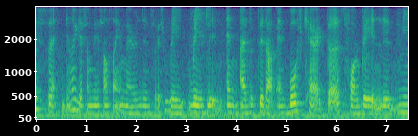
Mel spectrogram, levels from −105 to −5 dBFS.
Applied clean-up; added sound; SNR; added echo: none; none; none; none.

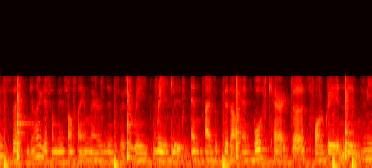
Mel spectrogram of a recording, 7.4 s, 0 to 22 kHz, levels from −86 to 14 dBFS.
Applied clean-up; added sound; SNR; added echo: none; Drum / Drum kit; 2 dB; none.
